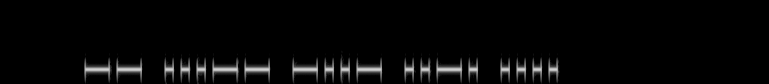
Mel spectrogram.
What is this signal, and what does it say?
Morse code, heard as a keyed tone, about 15 wpm, 700 Hz. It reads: M3XFH
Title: DXCC-100 Call Signs - 5 Characters - Repeated 2x - 15wpm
